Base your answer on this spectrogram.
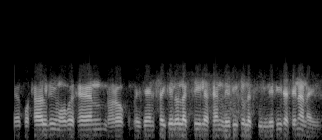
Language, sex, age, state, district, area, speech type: Assamese, male, 45-60, Assam, Barpeta, rural, conversation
